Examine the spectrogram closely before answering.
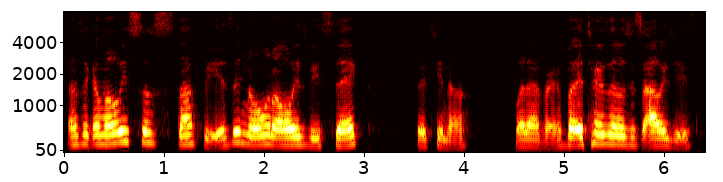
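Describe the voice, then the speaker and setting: A man's voice: on the high side, mellow, muffled recording. A young man co-hosting a casual podcast, telling stories with frequent laughter. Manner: giggly, storytelling, quick to laugh. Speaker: podcast co-host. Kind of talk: casual chat.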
